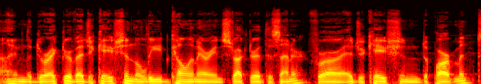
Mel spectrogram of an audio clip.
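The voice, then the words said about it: Smooth radio-style voice. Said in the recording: “a beautiful, a beautiful radio voice.”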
